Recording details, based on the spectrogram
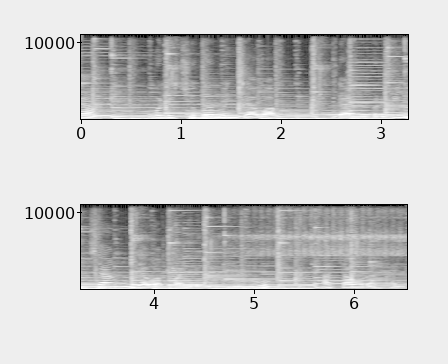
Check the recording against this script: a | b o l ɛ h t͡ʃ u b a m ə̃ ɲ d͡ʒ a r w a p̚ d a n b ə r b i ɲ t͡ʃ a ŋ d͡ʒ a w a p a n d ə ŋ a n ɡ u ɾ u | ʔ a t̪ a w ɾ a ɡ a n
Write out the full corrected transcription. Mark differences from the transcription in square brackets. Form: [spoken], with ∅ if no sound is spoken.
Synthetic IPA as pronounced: a | b o l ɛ h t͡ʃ u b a m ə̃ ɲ d͡ʒ a [∅] w a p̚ d a n b ə r b i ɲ t͡ʃ a ŋ d͡ʒ a w a p a n d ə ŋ a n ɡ u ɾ u | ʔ a t̪ a w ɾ a [k] a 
